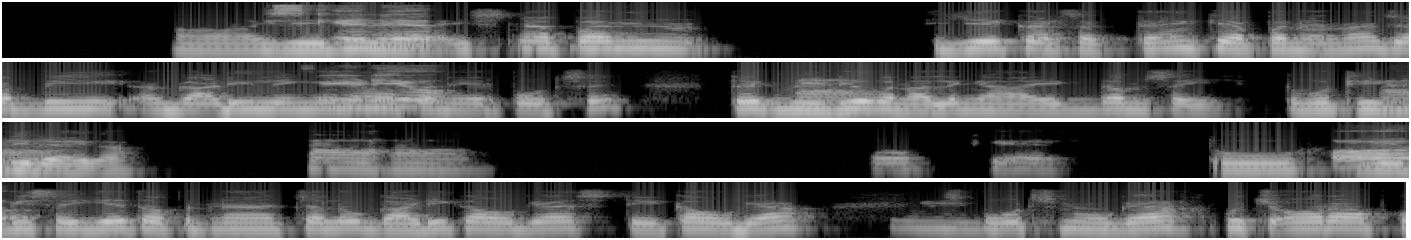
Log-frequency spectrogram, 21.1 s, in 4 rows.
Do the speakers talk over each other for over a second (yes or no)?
yes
